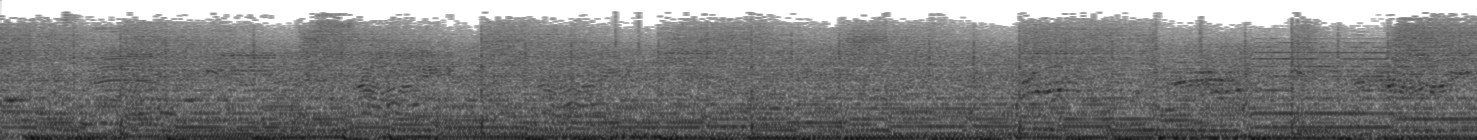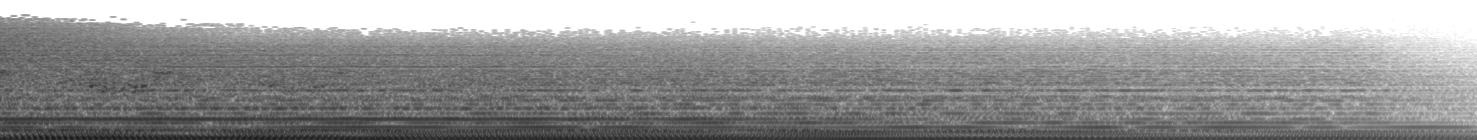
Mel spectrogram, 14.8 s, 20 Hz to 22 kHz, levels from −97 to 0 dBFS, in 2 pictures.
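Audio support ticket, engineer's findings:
No audible faults found.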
